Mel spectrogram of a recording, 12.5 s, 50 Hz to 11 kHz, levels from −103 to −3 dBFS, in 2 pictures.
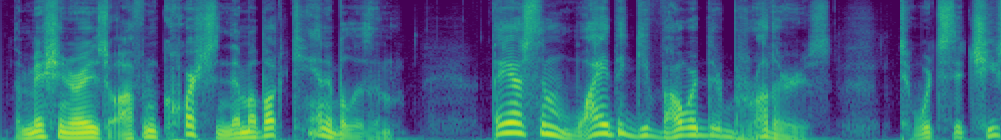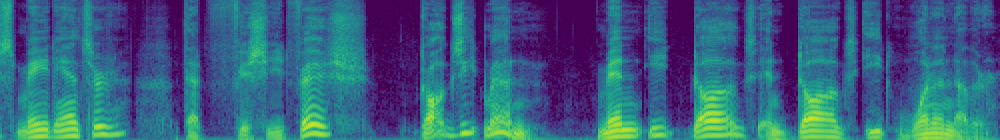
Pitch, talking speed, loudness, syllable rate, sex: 120 Hz, 175 wpm, -20 LUFS, 5.3 syllables/s, male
